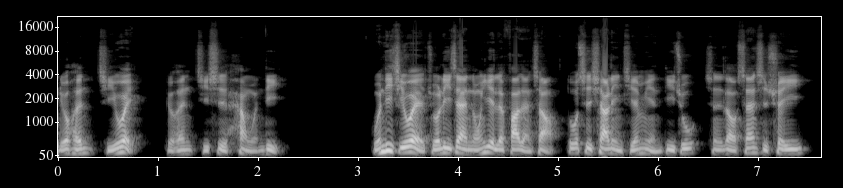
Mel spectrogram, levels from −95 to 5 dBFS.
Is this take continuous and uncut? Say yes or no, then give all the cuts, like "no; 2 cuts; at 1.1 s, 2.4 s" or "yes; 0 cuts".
yes; 0 cuts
